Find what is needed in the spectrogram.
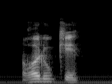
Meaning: to make over
- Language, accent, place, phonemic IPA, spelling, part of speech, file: French, France, Lyon, /ʁə.lu.ke/, relooker, verb, LL-Q150 (fra)-relooker.wav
